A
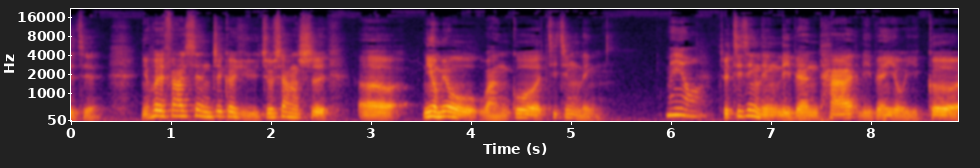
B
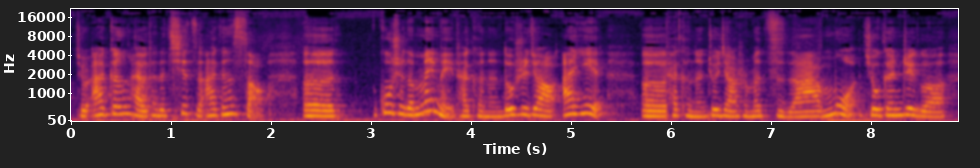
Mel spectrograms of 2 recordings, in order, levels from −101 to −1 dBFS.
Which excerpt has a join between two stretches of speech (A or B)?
B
